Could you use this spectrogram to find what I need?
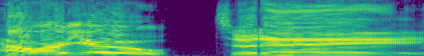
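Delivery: very loud, high, booming, very slow announcer, "today" stretched. Retelling a phone call from a buddy: movie phone guy voice. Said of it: "he actually really talks like that too".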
